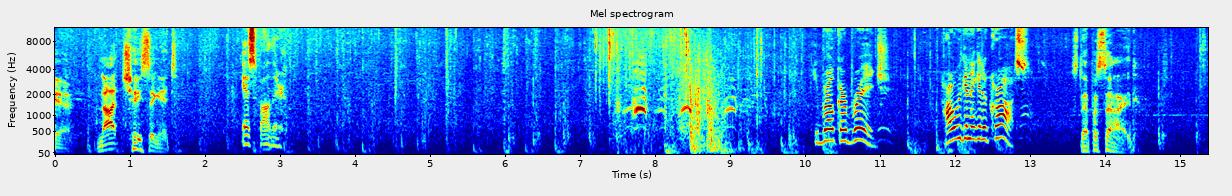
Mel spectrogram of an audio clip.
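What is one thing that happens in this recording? Heavy footsteps crunch on snow and thud on wooden planks.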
